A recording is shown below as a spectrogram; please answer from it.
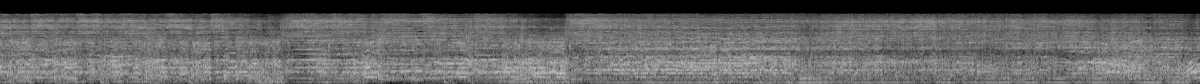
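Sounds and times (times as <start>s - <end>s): bass: 0.0s - 12.0s
drums: 0.0s - 12.0s
electric guitars: 0.0s - 12.0s.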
